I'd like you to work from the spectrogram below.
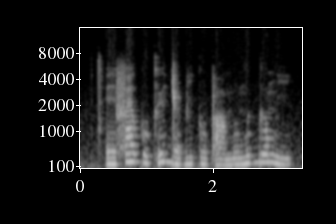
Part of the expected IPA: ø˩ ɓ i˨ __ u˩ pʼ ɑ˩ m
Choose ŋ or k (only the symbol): k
